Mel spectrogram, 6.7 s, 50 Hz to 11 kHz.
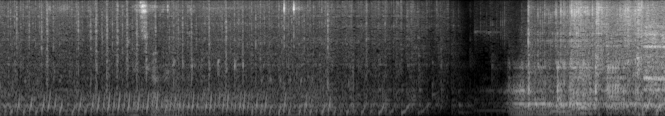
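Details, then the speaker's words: Fiat 126p 650 cc twin idling with timing cover removed, camera at the front on the timing chain; fast uneven light clatter, about three per second, from a worn, stretched timing chain slapping. "And look, the engine spins. Crankshaft and camshaft spins, and have a look how worn is the timing chain, what kind of play it put upside"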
